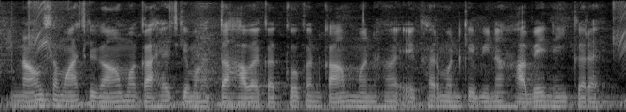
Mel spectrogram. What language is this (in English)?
Chhattisgarhi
